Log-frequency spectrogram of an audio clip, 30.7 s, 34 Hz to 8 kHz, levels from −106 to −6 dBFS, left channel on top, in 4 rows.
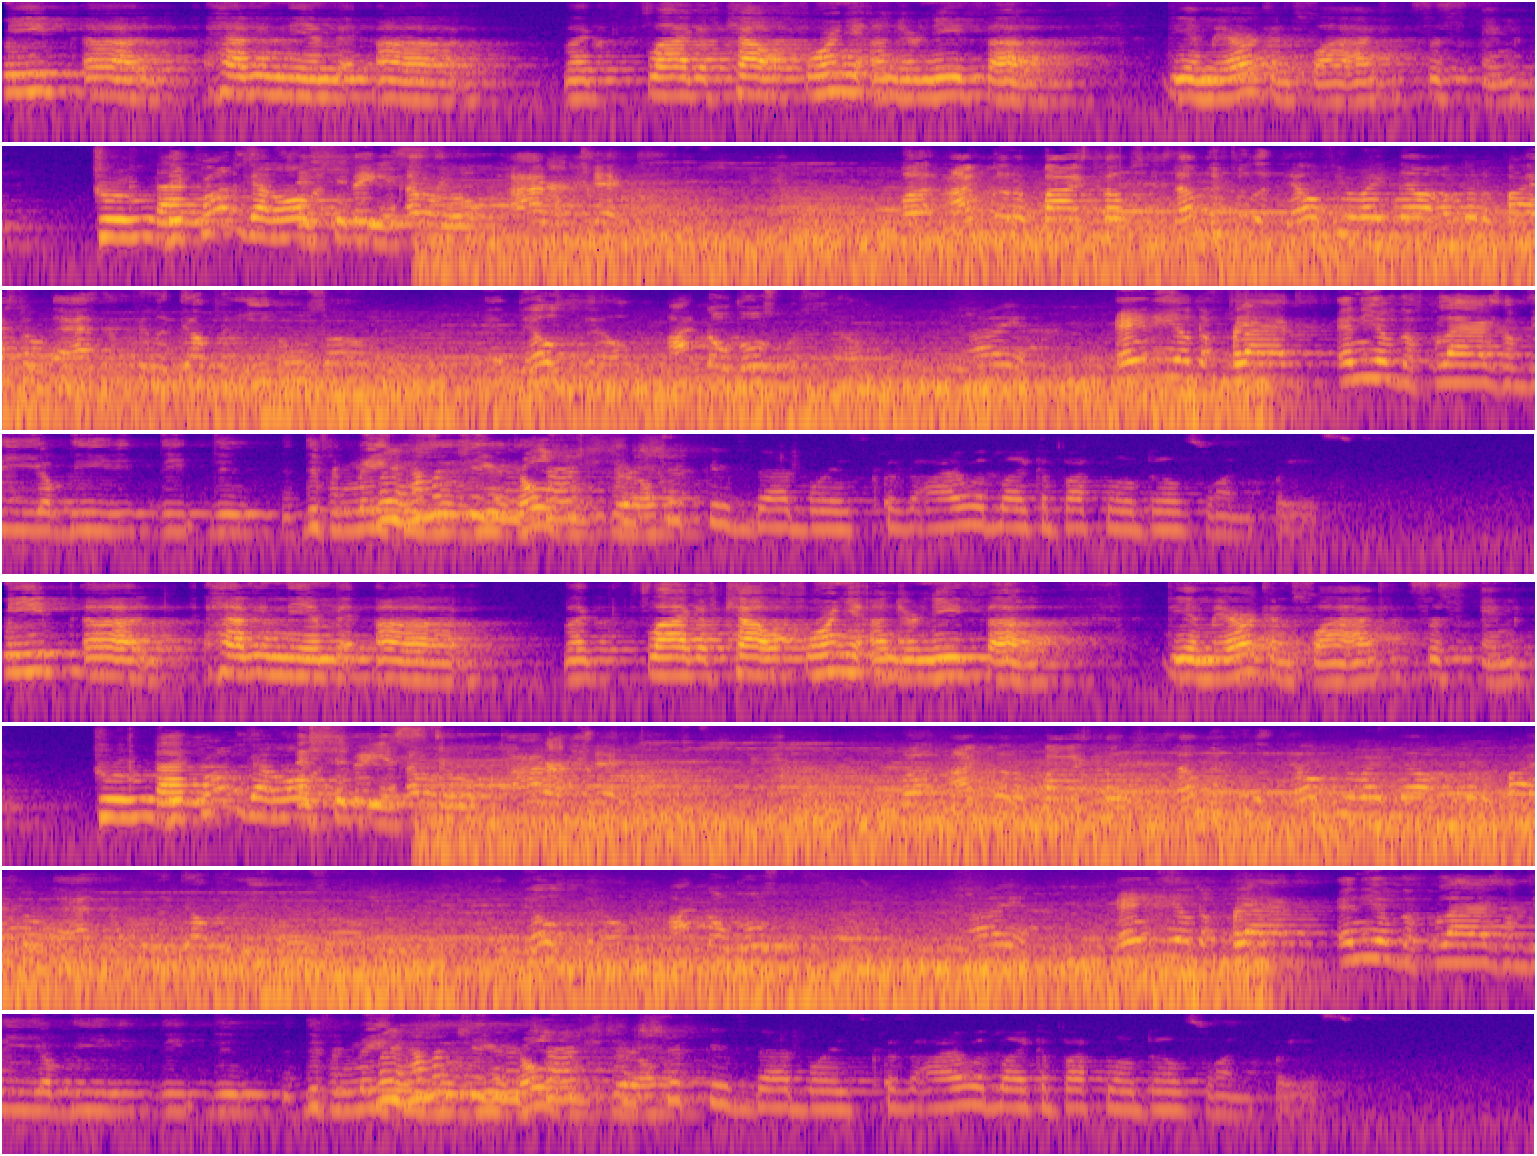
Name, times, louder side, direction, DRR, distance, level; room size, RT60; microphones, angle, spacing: voice 1, 0.0-2.4 2.8-5.2 5.8-7.6 8.4-8.6 9.1-10.6, right 2 dB, 60° right, 2 dB, 3.7 m, -29 dB
voice 2, 8.1-10.8 12.2-17.3 17.7-19.7 20.9-26.4, left 3 dB, 40° left, 5 dB, 1.9 m, -32 dB
Fixed-wing aircraft airplane, 9.7-21.7, right 1 dB, 35° right, 1.1 m, -32 dB
voice 3, 20.0-20.6 24.8-29.6, equal, 5° right, 5 dB, 0.9 m, -37 dB
23.5 x 21.5 x 8.6 m, 0.82 s
head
